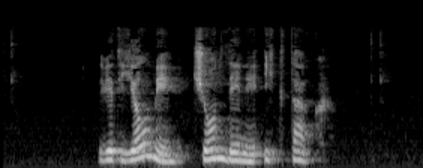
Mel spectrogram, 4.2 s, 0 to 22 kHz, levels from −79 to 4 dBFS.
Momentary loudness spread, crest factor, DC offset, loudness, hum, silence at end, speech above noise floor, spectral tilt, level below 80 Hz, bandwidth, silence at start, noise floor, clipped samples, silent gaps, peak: 11 LU; 18 dB; under 0.1%; -20 LUFS; none; 0.95 s; 44 dB; -5 dB/octave; -60 dBFS; 11.5 kHz; 1 s; -64 dBFS; under 0.1%; none; -4 dBFS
